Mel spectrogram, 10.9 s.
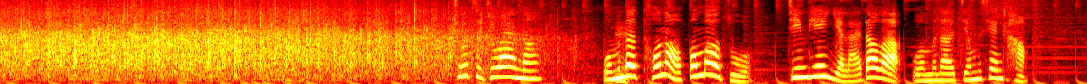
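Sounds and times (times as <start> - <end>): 
audience applause: 0.0 - 6.0
speech: 4.6 - 10.4.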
